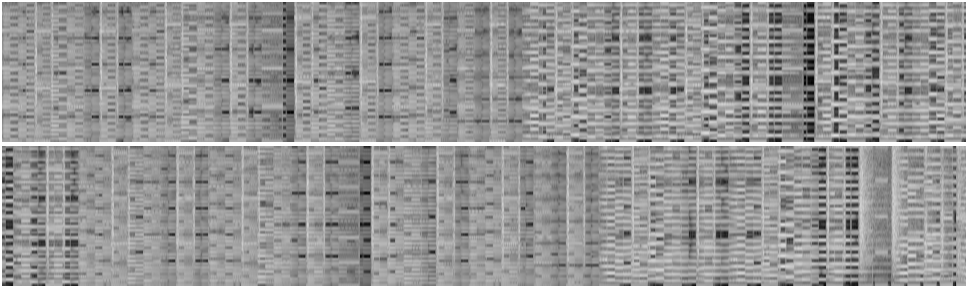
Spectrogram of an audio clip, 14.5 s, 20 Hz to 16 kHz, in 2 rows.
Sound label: 8bit BGM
